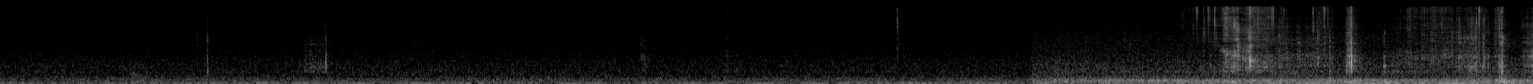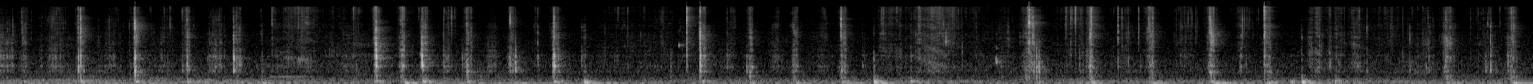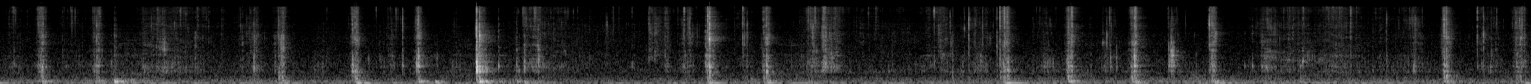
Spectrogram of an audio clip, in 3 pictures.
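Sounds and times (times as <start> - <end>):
slime squelching by hand: 10.4 - 45.9.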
